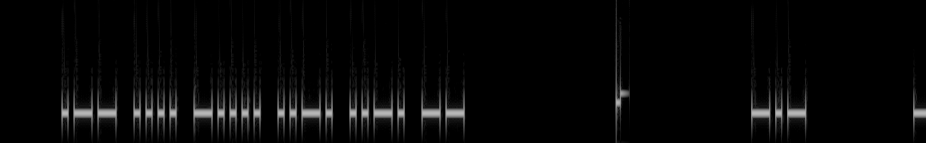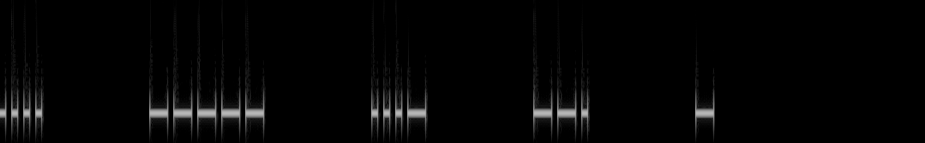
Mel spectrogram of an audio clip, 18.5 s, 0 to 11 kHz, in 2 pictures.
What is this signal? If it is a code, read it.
Morse code, heard as a keyed tone, about 21 wpm, spaced as for 10 wpm, 700 Hz. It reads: WH6FFM KB0VGT
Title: USA Call Signs - 6 Characters - 6x Character Spacing - 20wpm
